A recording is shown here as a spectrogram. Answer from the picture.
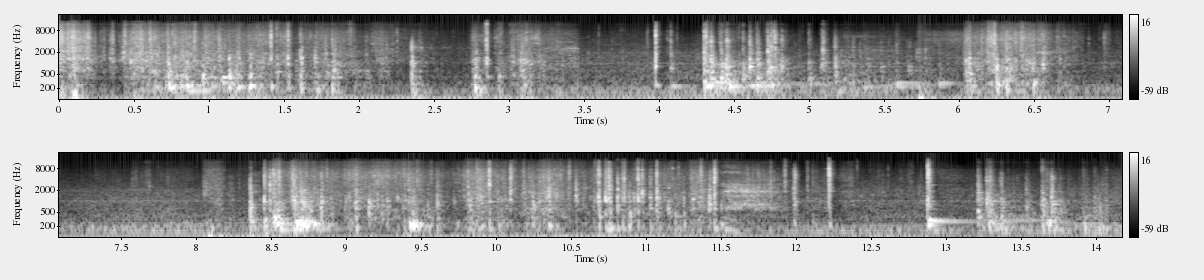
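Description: Hands rummaging through recycling rubbish: plastic bottles, paper cups and cardboard rustling, crinkling and clattering in many small irregular knocks, over a steady low hum.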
